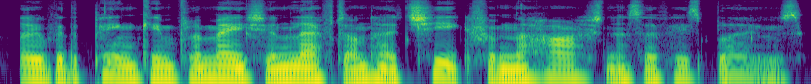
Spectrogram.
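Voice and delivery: ordinary delivery, nothing marked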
